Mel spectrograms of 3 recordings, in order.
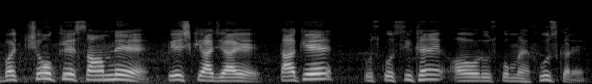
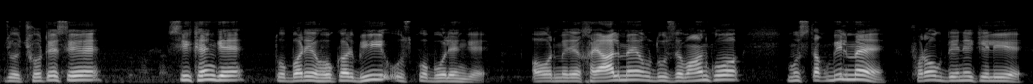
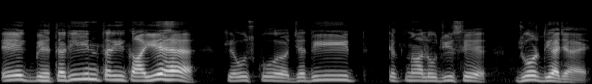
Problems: constant background noise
